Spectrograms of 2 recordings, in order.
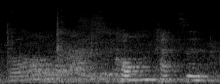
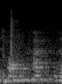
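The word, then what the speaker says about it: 婚活: 空卡兹，不要念成同卡兹啊，同卡兹变猪排了哈，炸猪排是空卡兹啊。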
